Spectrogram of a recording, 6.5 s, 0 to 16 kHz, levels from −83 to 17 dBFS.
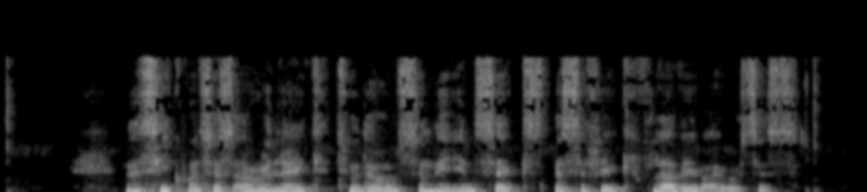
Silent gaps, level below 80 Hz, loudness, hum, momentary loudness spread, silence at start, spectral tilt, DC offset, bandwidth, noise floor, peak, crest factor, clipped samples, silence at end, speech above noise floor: none; -66 dBFS; -22 LUFS; none; 9 LU; 0.65 s; -6 dB/octave; under 0.1%; 11.5 kHz; -62 dBFS; -6 dBFS; 16 dB; under 0.1%; 0.55 s; 41 dB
